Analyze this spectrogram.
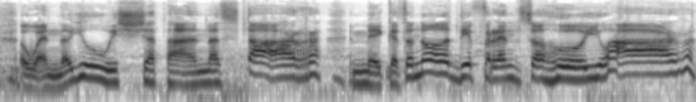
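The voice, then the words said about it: Put-on accent. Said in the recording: “as soon as you did the accent”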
